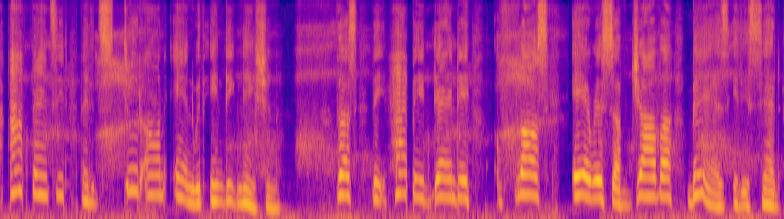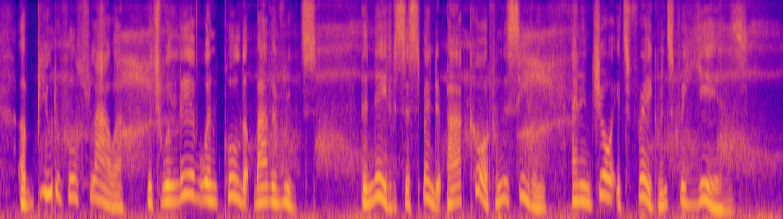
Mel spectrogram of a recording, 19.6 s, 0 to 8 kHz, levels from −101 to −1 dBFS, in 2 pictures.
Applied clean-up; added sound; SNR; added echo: none; Breathing; 18 dB; none.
